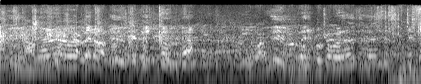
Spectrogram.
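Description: Several people talking at once close to the microphone, overlapping chatter with no music, over a steady low hum.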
